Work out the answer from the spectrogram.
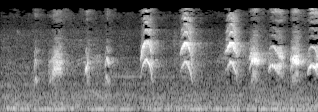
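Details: An old wild-caught Chinese hwamei singing a morning training song, a quick run of harsh chattering notes mixed with bright whistles, about two notes per second, over a low hum.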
